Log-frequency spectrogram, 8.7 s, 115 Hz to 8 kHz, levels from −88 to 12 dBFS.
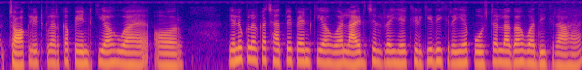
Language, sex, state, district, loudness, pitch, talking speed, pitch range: Hindi, female, Chhattisgarh, Bilaspur, -19 LUFS, 180 Hz, 220 wpm, 170-195 Hz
